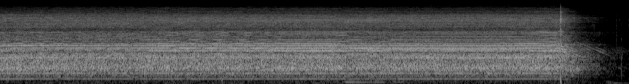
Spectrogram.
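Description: A heat tool blasts steadily at close range while heating gold foil, a constant loud whooshing roar with a faint whine that runs for several seconds and then cuts off abruptly, leaving a short fading tail and no talk.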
